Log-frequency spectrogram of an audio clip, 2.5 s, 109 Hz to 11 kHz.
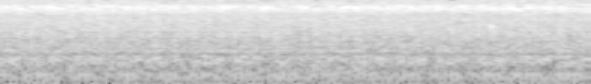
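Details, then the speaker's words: Warm Infiniti QX56 V8 after replacing the belt tensioner: smooth, even idle with only a faint rustling tick from the gas injectors; the earlier scary metallic knock is gone; normal idle. "Ну всё звуков нету а он такой металлический страшный звук был"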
